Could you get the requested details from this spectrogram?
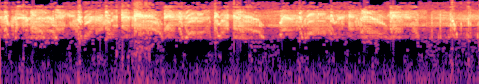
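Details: Swiftlet calling sound used to lure the birds: dense, continuous high buzzy twittering with fast clicking chatter and small surges in loudness.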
